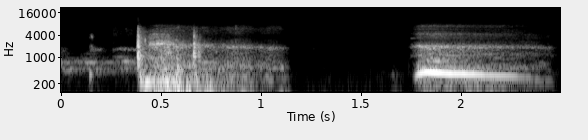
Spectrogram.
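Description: A person's short breathy gasp about half a second in, lasting about half a second.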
